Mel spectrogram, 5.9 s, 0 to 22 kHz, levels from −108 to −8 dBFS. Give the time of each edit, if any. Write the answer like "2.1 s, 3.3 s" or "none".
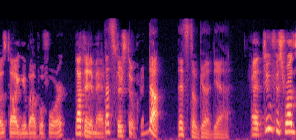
none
